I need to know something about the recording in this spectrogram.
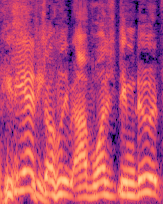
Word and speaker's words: Fieri: Yeah, and they actually videotaped when I was here with Guy Fieri and Carl, Yes. and they How do you say his last name? Fieri.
